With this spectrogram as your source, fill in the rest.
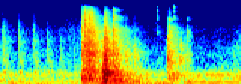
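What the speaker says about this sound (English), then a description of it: "Shut the door." An office door is pushed shut with one firm thud, close and moderately loud, followed by a softer knock or latch click a moment later, with faint room noise around it.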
